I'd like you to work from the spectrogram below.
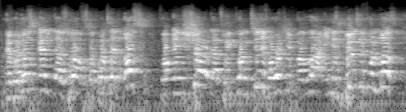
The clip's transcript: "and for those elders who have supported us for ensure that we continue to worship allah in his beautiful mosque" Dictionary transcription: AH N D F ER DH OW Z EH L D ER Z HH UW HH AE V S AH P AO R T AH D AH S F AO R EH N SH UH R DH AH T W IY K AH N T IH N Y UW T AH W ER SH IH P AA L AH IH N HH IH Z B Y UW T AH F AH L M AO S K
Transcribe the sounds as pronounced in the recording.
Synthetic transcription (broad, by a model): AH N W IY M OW S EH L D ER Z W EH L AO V S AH P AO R T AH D AH S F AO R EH N SH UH R DH AH T W IY K AH N T IH N Y UW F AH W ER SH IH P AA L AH IH N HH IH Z B Y UW T AH F AH L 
